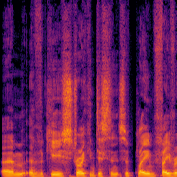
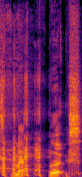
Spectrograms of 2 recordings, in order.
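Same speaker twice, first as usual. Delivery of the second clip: laughing; 14 semitones higher, much slower than usual. Real, not acted.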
